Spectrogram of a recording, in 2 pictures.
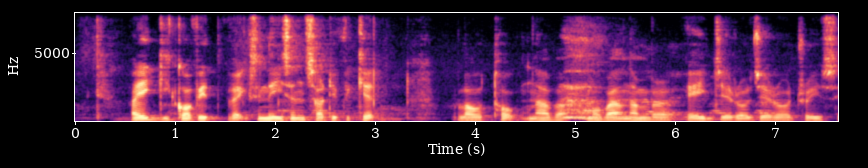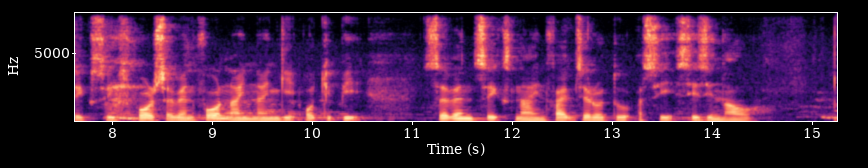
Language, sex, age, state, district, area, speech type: Manipuri, male, 18-30, Manipur, Kangpokpi, urban, read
